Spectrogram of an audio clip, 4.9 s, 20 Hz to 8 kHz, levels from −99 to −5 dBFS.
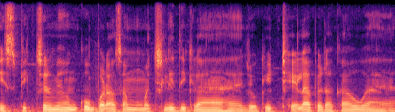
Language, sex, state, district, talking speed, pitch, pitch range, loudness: Hindi, male, Bihar, Patna, 205 wpm, 120 Hz, 110-120 Hz, -17 LUFS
